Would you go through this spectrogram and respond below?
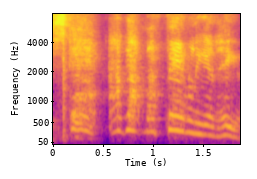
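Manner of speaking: startled, frightened yell, pitched high. Retelling a just-woken father yelling at a man reaching in: imitating a loud scared shout. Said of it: "he used a tone that only a man would use if he was upset or scared".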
